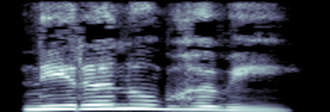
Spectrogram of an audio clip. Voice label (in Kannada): "ನಿರನುಭವಿ", Kannada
